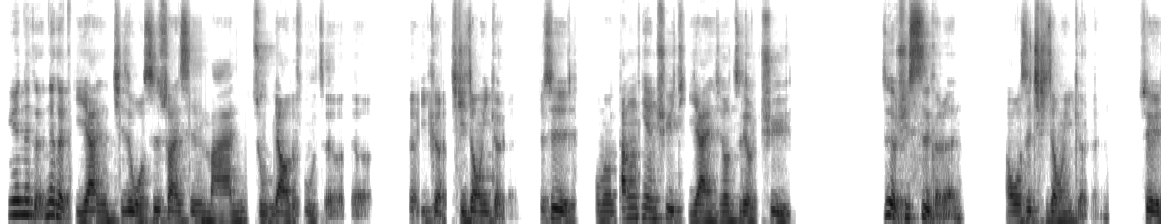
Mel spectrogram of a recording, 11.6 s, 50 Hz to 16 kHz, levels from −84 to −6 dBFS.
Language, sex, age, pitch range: Chinese, male, 20-39, 125-145 Hz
